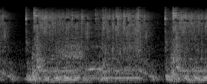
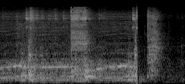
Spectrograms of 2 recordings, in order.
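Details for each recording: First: Classic Gilbern with a retrofitted Ford Focus Mk2 wiper system, wipers now parking correctly; even motor whirr, sweep about every 1.4 s, running fast on battery-charger voltage, then parks and goes quiet; normal wiper operation. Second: Gilbern classic car with a retrofitted Ford Focus Mk2 wiper motor and a relay park circuit: buzzing motor whirs, pauses briefly, then carries on. The park signal interrupts only about 200 ms, so the wiper fails to park; the fix planned is repositioning the cam.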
